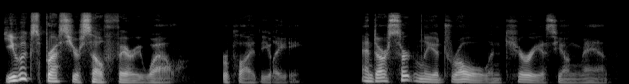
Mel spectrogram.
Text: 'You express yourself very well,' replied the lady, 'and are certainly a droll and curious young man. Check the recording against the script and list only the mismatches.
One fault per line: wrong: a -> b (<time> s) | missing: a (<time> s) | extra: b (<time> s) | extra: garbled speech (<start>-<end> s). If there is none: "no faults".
no faults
